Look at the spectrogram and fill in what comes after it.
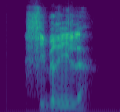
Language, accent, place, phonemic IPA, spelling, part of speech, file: French, France, Lyon, /fi.bʁil/, fibrille, noun, LL-Q150 (fra)-fibrille.wav
- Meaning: fibril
